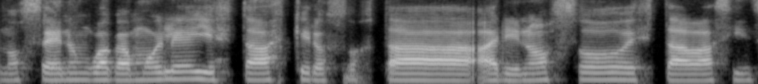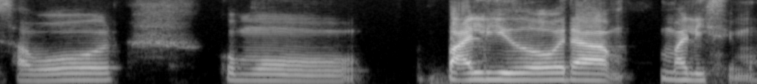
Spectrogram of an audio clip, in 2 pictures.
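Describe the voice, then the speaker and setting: Against a quiet background, a woman with a Chilean accent talks at a moderate pace. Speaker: podcast co-host, gardening expert. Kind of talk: casual chat.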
